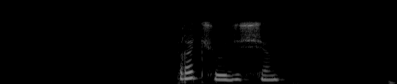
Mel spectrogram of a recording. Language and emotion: Russian, neutral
